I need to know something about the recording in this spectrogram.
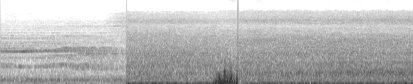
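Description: Faint music for about the first second, then a sudden switch to loud, steady outdoor noise of heavy trucks moving through a parking lot, with one brief louder sound about a second after the switch.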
